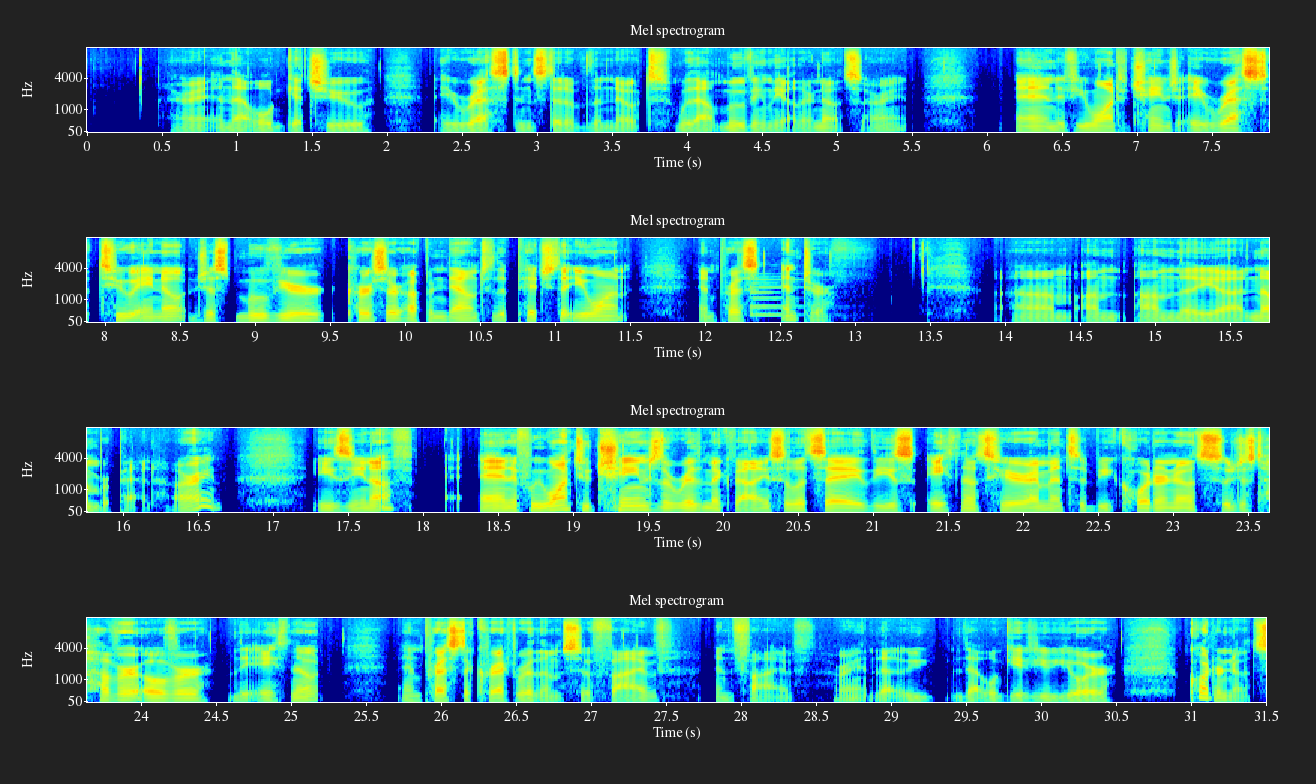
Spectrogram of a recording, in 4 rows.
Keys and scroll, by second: 6.3 Down, 6.5 Down, 6.6 Down, 7.0 Down, 8.6 Down, 8.7 Down, 9.0 Down, 9.6 Down, 9.9 Up, 10.1 Up, 18.2 Right, 18.7 Right, 19.5 BackSpace, 20.3 Left, 20.9 Left, 21.7 Right, 22.1 Left, 23.4 Right, 25.2 Left, 26.9 typing, 27.9 typing.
